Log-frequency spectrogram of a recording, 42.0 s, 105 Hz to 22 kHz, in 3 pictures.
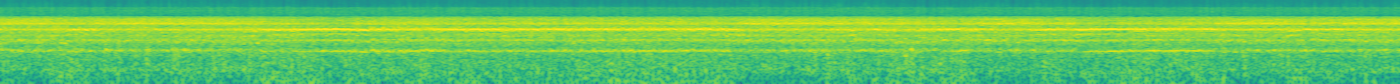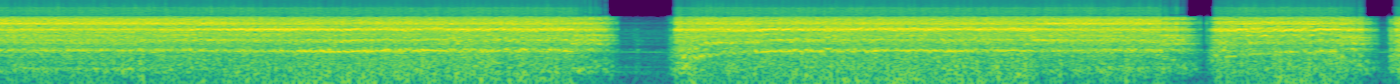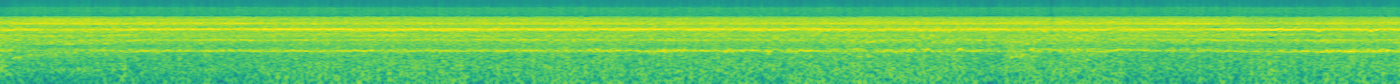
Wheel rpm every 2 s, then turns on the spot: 220, 220, 230, 230, 220, 230, 220, 220, 220, 210, 110, 230, 180, 130, 180, 230, 230, 230, 220, 240, 220.
none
